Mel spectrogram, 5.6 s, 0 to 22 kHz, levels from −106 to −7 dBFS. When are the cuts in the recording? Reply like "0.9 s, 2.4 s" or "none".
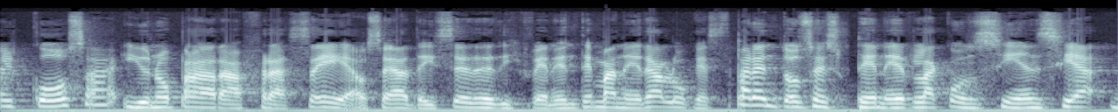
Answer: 3.6 s, 4.2 s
